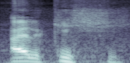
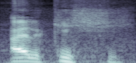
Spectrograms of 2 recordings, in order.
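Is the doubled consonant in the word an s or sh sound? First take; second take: sh; sh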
